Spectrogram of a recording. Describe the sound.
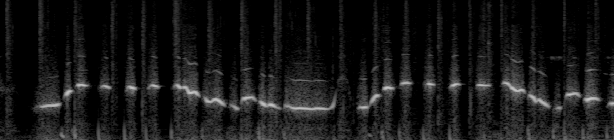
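A person whistles a lively, meandering tune while walking a short stretch to a stand-up comedy show, the melody rising and dipping in quick notes and a few held tones, with soft clicks and rustles beneath from the walking.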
